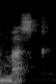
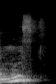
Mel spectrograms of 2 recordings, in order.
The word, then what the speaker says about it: Musk: Alguien mencionaba a don Elon se pronuncia Musk y se pronuncia Musk. Se escribe Musk y se pronuncia Musk.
